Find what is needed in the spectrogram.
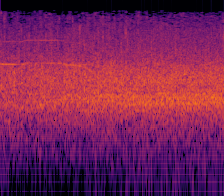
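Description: Crowd applause, a steady wash of clapping that swells slightly, with a faint high whistle in the first second.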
